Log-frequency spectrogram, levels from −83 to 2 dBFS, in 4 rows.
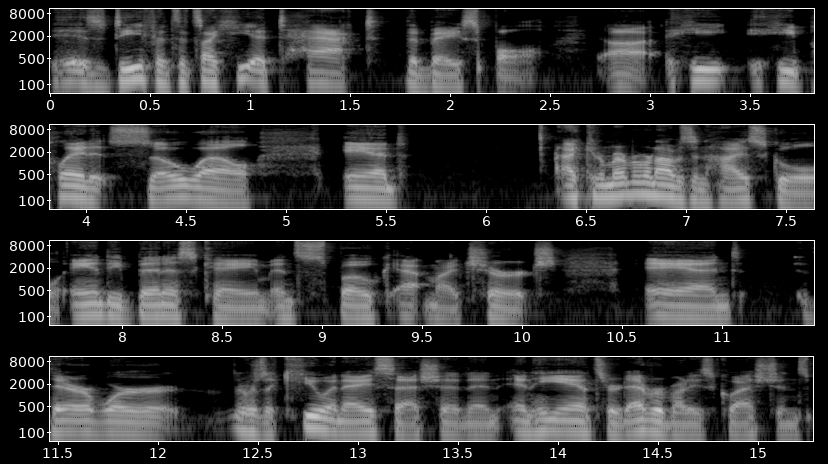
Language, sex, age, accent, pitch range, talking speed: English, male, 30-49, American, 95-115 Hz, 190 wpm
